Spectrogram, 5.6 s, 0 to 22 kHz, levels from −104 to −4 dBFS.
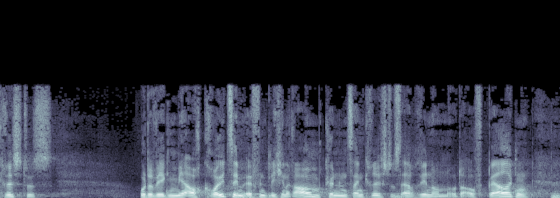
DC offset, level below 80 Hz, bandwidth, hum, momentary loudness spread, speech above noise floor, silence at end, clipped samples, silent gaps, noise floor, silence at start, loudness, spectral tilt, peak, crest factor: under 0.1%; -54 dBFS; 13 kHz; none; 9 LU; 35 dB; 0 s; under 0.1%; none; -55 dBFS; 0 s; -21 LUFS; -5 dB/octave; -4 dBFS; 18 dB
